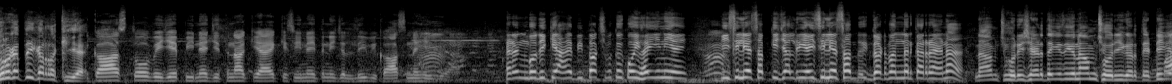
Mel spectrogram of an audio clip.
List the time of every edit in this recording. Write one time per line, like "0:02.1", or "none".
0:00.9
0:05.1
0:09.7

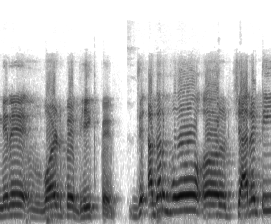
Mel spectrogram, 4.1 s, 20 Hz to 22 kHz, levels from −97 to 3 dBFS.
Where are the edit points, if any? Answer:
0:01.9

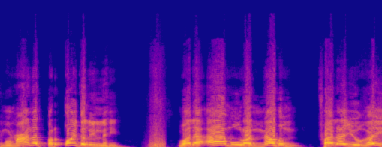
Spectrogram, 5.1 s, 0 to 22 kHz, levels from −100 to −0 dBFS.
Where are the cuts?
0:01.9

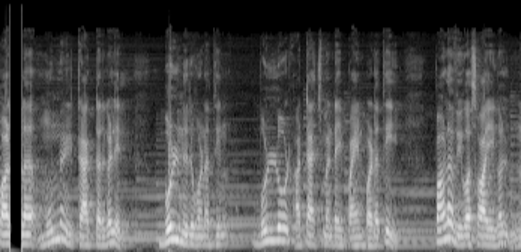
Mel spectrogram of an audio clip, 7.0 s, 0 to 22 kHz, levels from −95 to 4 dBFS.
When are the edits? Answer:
none

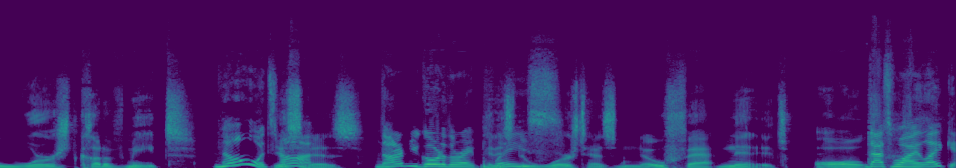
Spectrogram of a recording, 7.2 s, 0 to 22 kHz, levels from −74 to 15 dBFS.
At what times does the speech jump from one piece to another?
0:01.5

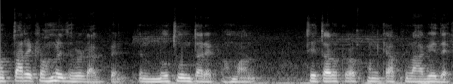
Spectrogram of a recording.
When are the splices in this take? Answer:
0:01.3

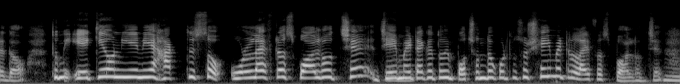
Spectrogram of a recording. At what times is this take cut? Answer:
none

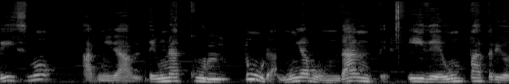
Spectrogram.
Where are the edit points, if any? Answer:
0:01.4
0:02.8
0:03.9

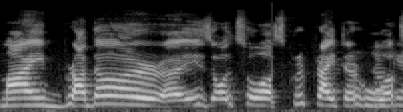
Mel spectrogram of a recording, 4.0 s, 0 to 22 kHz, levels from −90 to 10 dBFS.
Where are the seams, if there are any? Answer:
0:02.7

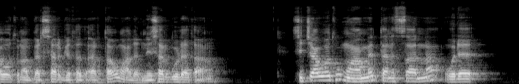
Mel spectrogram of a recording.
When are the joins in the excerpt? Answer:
none

